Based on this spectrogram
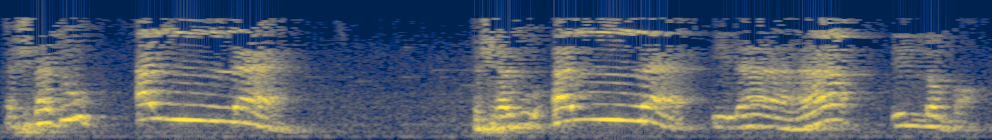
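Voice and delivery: slow Ashhadu alla with the lam doubled; correct merged reading. Shown as a demonstration. Teacher to class, modelling the merged lam slowly. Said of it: "We combine it with the lam".

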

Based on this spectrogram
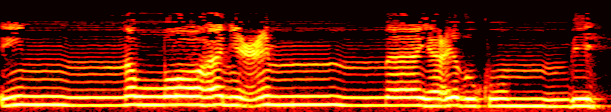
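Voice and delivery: measured Quran recitation, ayn closed in نعم before a long humming m; ayn with sukun. Shown as a demonstration. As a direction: chant the verse slowly, نعم as ni'-mma with a vowelless ayn. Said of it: "عين ساكنة. سأقرأ الآن".

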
